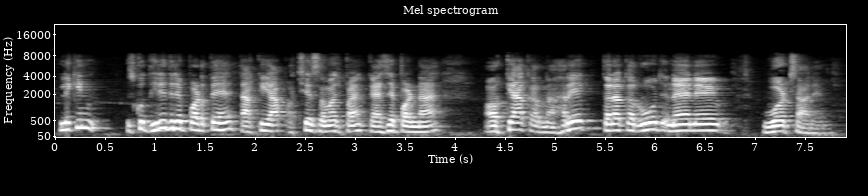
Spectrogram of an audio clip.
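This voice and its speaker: A man with an Indian accent teaching English reading, spelling words letter by letter and sounding them out slowly. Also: high-pitched. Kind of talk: Hindi-language lesson on reading English aloud.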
